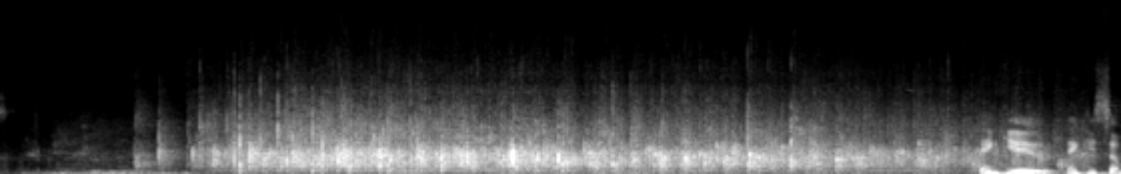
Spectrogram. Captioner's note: applause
